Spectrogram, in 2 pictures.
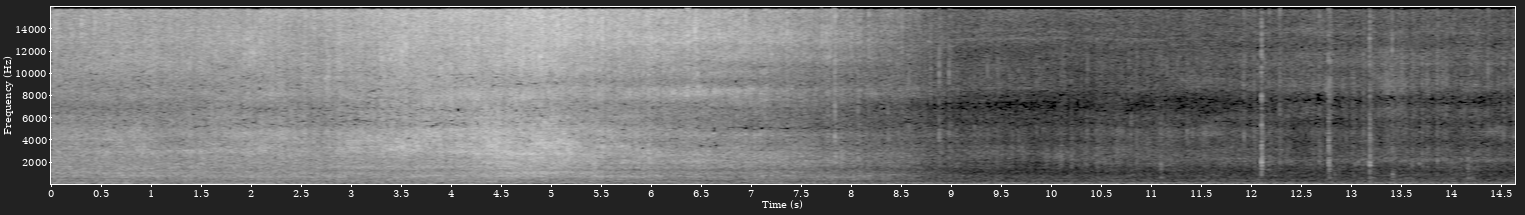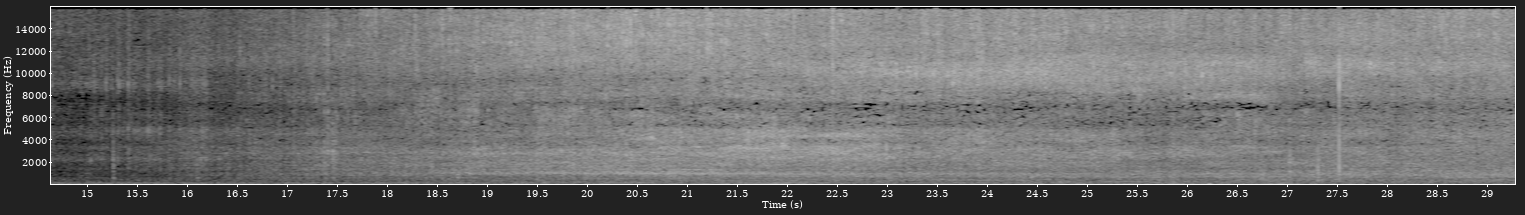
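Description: HO scale Athearn Amtrak diesel locomotives running on the layout track: a steady motor whir and wheel rumble. It is loudest about four seconds in as the train comes close, fades in the middle with a few light clicks, and builds again toward the end.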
